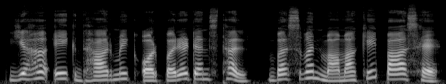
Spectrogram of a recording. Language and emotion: Hindi, neutral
